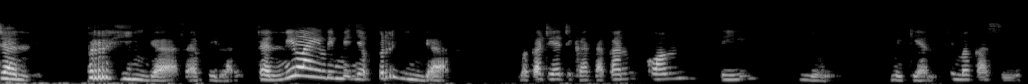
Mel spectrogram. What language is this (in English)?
Indonesian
